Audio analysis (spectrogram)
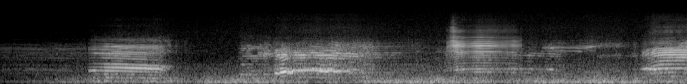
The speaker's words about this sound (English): And several years ago, I was with a family of shepherds, and they were herding a sheep, a herd of about maybe 40 or 50 sheep, and they invited me to come with them.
